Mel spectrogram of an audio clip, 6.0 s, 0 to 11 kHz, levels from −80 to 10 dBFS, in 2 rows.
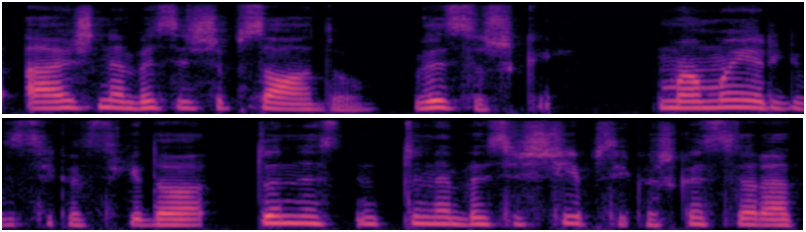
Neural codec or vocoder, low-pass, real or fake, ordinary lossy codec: codec, 44.1 kHz, 7.8 kbps, DAC; 9.9 kHz; fake; AAC, 48 kbps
